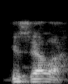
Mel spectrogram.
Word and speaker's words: Gazella: Gazella. – Gazella. – Last name, actually the Arabic version of gazelle.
